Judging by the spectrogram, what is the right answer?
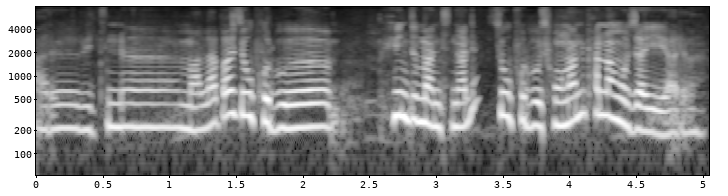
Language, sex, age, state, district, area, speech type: Bodo, female, 60+, Assam, Kokrajhar, rural, spontaneous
